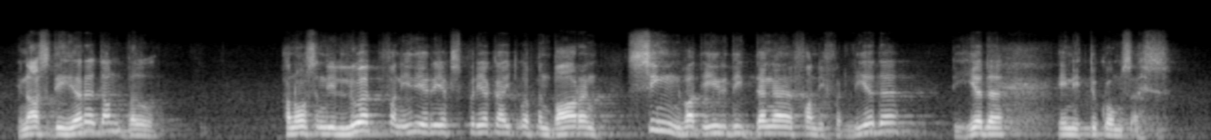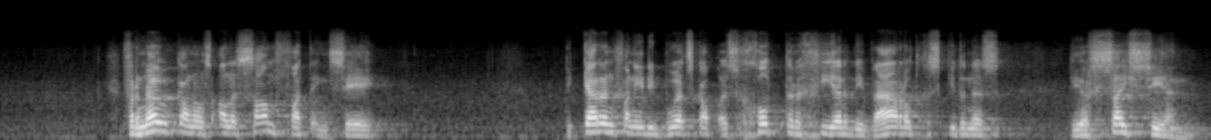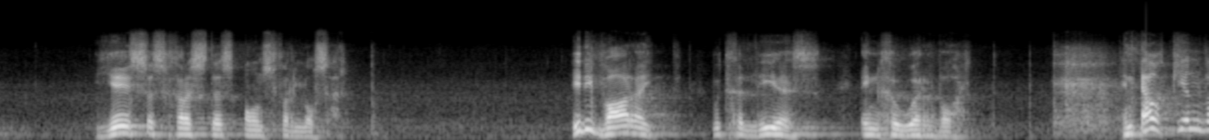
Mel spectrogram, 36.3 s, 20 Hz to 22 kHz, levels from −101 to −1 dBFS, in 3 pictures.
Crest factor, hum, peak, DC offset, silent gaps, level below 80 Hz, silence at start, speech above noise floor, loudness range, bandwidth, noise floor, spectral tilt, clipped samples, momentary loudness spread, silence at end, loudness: 22 dB; none; 0 dBFS; under 0.1%; none; -62 dBFS; 0.2 s; 41 dB; 7 LU; 9.4 kHz; -61 dBFS; -6 dB/octave; under 0.1%; 18 LU; 0 s; -20 LUFS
